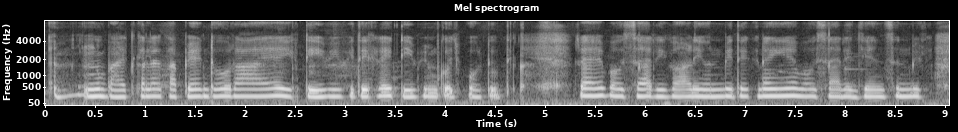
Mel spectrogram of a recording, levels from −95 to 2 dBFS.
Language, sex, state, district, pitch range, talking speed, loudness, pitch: Hindi, female, Bihar, Bhagalpur, 210-220 Hz, 240 wpm, -16 LUFS, 215 Hz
